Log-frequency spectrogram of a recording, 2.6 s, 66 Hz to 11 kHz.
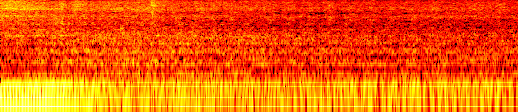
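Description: A Toyota Land Cruiser Prado 120 engine fires up with a loud low burst at the start, then settles into a steady, rumbling idle close by.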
